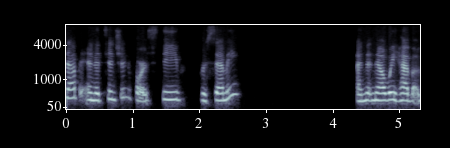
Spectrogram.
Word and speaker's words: Buscemi: Ugh, they don't always put pronunciations in if they put a pronunciation. Buscemi. Buscemi is how it's the pronunciation is.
